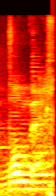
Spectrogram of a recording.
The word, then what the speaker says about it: wombat: It rhymes with combat. I can think of a lot of things that rhyme with combat. It's a wombat.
